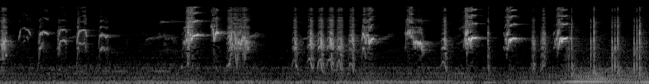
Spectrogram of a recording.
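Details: A Javan myna in full song while nodding its head: a busy, high jumble of bright slurred whistles, squeaky notes and dry clicking chatter in quick bursts with hardly a pause.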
